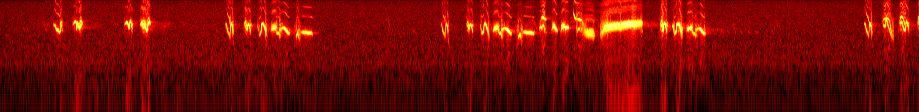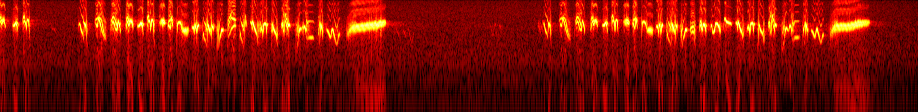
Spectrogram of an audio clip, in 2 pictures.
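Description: A house finch sings several long, rambling warbled phrases, each tumbling through bright chirps and ending in a buzzy rising zree note, with short pauses between bursts; clear, no talking.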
